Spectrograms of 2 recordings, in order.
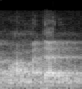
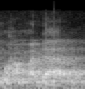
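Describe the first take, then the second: First: The word ends with an n sound. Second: The word ends with an r sound. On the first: The speaker calls it wrong. "bukan Muhammadan" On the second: The speaker calls it right. "dalam kitab-kitab mazhab Syafi'i itu Muhammadar"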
